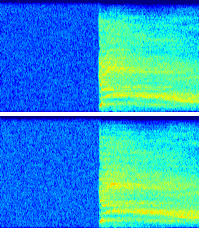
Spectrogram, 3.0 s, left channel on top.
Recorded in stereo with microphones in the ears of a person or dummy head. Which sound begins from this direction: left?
A shout, at 1.5 s.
